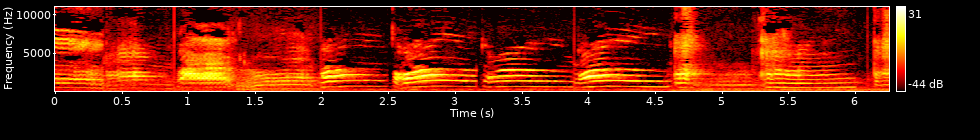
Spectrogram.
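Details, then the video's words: Pair of talkative house cats calling indoors: drawn-out, arching meows about every second, several flat and nasal, one rougher at the start, over a faint low background hum. "Living with 2 vocal cats!"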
